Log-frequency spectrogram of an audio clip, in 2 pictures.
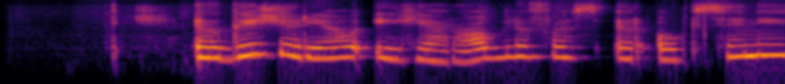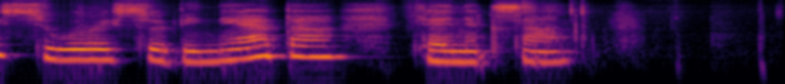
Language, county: Lithuanian, Kaunas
